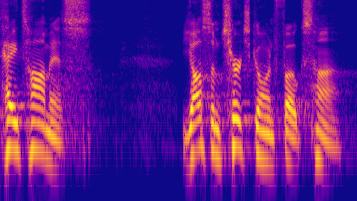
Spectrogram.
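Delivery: plain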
